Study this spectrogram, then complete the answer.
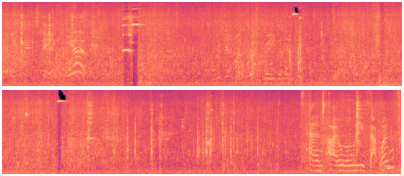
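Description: Water churns and gushes out through a sluice.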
